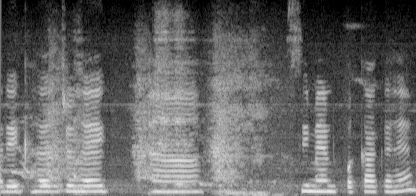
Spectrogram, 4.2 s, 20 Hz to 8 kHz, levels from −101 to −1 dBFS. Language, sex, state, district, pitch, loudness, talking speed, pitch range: Chhattisgarhi, female, Chhattisgarh, Sarguja, 220 Hz, -16 LUFS, 145 wpm, 215-225 Hz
